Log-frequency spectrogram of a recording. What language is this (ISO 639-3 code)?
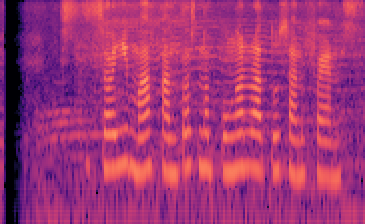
sun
